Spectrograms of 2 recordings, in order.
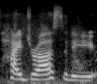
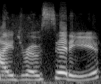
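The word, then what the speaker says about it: Hydrocity: desaris who says firstly it's hydrosity rhyming with atrocity not Hydro City secondly someone tell Huds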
